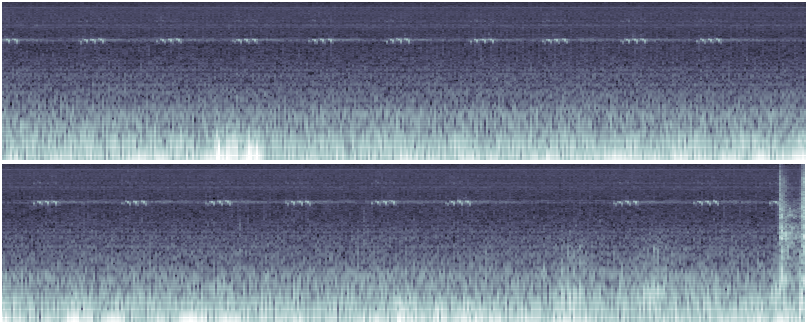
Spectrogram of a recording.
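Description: Soft, quick footsteps tap in a steady rhythm.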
